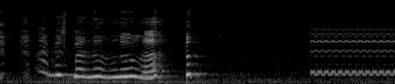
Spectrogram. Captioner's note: crying; telephone rings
